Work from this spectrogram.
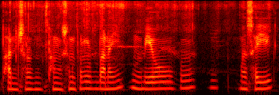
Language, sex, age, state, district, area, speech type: Bodo, male, 18-30, Assam, Baksa, rural, spontaneous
